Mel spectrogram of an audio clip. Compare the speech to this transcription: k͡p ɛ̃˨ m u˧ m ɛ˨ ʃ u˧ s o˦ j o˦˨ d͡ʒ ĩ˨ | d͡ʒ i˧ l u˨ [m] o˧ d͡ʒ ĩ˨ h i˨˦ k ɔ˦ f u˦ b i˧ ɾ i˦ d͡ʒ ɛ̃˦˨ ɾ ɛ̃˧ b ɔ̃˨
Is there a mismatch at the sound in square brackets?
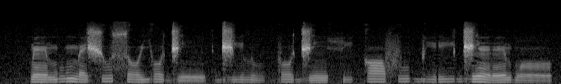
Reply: yes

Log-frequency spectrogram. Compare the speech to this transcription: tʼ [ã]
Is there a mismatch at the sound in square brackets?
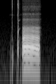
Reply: no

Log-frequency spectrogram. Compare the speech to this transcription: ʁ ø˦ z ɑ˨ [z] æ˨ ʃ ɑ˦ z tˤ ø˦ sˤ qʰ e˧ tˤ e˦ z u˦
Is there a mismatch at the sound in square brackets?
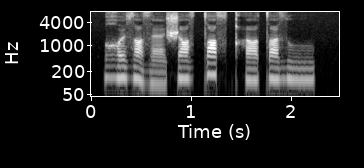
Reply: no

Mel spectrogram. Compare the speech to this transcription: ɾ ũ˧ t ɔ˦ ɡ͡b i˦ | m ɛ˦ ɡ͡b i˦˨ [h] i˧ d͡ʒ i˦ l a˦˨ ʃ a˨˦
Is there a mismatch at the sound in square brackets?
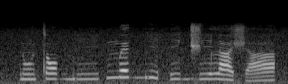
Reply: no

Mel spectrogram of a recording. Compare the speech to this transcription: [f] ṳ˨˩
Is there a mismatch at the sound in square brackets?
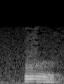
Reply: yes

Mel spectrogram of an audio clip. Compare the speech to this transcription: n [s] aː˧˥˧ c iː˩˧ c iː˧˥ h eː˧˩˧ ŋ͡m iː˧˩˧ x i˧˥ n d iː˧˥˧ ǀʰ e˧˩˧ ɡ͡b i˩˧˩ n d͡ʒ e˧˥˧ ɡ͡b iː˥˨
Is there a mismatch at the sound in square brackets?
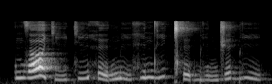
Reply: yes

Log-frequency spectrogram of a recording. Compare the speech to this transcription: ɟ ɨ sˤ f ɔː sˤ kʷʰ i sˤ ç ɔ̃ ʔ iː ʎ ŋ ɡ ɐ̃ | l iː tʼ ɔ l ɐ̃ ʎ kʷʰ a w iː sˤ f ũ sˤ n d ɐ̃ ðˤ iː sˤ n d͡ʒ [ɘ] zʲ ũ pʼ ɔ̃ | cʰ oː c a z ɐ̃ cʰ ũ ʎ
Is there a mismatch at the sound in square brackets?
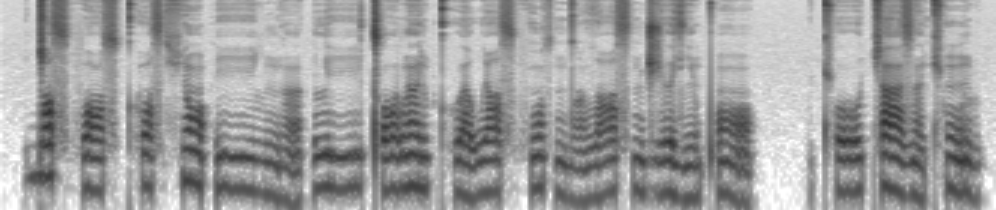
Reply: no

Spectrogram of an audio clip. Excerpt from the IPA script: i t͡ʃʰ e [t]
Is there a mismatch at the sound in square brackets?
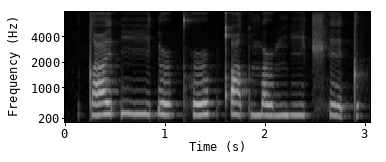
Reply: no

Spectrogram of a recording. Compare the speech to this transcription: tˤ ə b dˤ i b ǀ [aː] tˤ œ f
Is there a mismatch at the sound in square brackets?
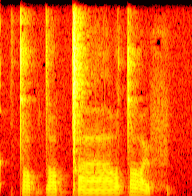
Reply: no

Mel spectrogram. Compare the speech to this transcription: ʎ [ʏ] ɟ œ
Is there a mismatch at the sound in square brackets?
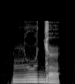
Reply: yes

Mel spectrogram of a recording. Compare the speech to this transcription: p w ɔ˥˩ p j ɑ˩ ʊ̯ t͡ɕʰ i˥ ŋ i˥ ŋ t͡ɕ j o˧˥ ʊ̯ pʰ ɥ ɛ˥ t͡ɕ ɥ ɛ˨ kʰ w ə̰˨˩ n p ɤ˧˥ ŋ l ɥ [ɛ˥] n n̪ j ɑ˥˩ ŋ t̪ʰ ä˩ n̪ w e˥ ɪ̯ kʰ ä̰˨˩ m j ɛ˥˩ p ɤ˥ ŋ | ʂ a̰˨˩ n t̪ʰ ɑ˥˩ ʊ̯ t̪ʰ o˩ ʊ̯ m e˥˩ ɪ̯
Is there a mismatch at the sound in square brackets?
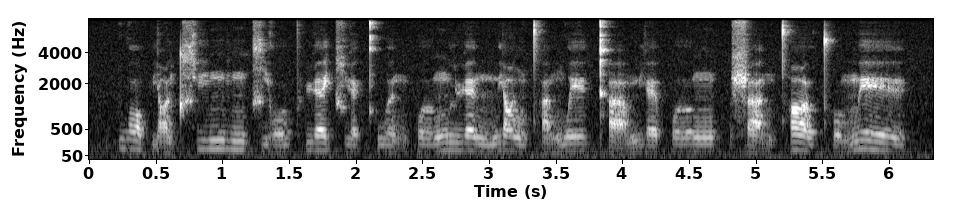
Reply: yes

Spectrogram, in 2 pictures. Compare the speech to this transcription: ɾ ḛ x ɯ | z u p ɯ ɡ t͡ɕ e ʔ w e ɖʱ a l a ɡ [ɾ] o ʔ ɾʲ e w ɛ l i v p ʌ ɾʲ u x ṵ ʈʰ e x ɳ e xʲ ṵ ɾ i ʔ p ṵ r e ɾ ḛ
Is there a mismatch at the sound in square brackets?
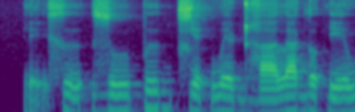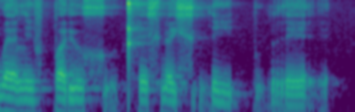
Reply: no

